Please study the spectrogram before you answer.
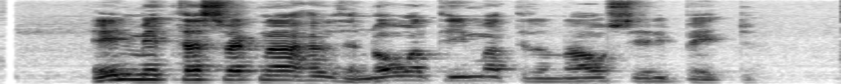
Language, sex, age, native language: Icelandic, male, 30-39, Icelandic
